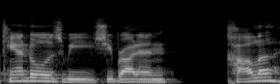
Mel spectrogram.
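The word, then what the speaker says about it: challah: we she brought in Hala is that right is that how you say it the bread yeah okay I want to make sure kala yeah and um yeah I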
